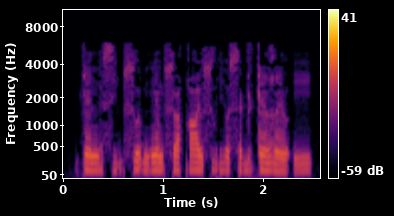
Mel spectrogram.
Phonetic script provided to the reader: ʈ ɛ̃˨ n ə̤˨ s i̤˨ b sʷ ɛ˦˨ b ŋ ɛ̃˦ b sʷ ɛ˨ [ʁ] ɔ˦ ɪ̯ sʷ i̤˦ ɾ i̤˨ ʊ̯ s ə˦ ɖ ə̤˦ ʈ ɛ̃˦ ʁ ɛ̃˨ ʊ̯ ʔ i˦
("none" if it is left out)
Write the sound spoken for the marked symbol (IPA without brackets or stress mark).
q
